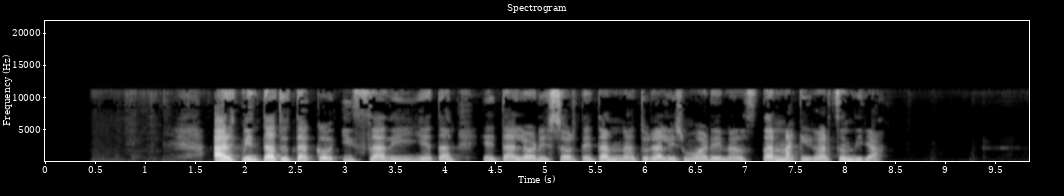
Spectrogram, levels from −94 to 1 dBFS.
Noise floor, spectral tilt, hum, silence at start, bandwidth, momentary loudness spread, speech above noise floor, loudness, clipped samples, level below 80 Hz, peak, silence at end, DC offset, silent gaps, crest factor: -79 dBFS; -2.5 dB/octave; none; 1.35 s; 12 kHz; 13 LU; 56 dB; -23 LUFS; under 0.1%; -74 dBFS; 0 dBFS; 1.5 s; under 0.1%; none; 24 dB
